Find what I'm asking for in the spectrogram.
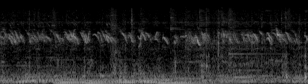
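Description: Baby chicks kept in a cardboard box on a backyard farm peep rapidly and continuously in a high-pitched chorus, with a few soft low thumps of movement underneath.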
